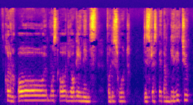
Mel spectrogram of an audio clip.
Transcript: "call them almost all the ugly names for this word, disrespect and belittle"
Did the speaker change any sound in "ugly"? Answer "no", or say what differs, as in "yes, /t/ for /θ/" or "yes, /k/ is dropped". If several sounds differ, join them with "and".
yes, /l/ is dropped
